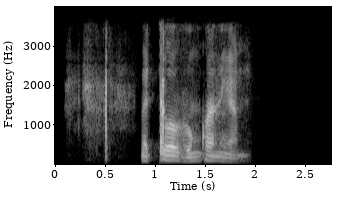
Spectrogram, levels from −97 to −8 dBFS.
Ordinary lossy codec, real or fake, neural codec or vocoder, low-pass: AAC, 24 kbps; fake; codec, 16 kHz, 4 kbps, FunCodec, trained on Chinese and English, 50 frames a second; 3.6 kHz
